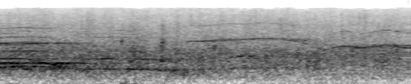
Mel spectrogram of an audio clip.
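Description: Beef burgers frying in a hot pan: a steady sizzling hiss, with a few thin, steady high tones over it.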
